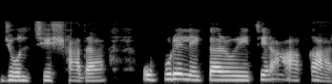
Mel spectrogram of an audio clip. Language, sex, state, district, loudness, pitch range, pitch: Bengali, female, West Bengal, Paschim Medinipur, -16 LUFS, 185-210 Hz, 195 Hz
